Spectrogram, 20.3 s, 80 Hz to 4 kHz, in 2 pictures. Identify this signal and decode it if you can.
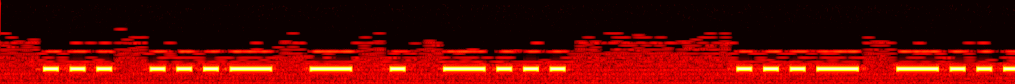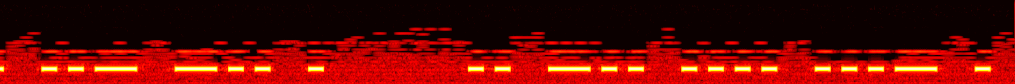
Morse code, heard as a keyed tone, about 9 wpm, 800 Hz. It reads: SVTEB VBUDE IDHVE
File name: telegrafia / i2tfj / Lez4 40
